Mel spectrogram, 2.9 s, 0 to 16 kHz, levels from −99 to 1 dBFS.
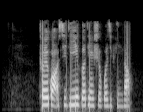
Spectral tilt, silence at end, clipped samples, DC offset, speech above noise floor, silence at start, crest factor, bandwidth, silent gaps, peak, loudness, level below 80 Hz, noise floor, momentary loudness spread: -4 dB/octave; 0.25 s; under 0.1%; under 0.1%; 51 dB; 0.8 s; 18 dB; 8.2 kHz; none; -2 dBFS; -18 LUFS; -48 dBFS; -69 dBFS; 10 LU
